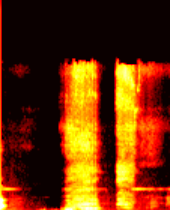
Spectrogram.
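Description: Two short grunts from a man, about a second in and again near the end, with silence between: effort sounds as he steps down off the deck.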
